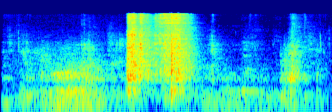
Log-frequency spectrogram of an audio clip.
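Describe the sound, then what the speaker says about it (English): A knife slicing an avocado in half on a kitchen counter, heard as a short crisp cutting and scraping burst with a couple of light clinks of cutlery, close up and without talk. "So I'm gonna slice this in half."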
